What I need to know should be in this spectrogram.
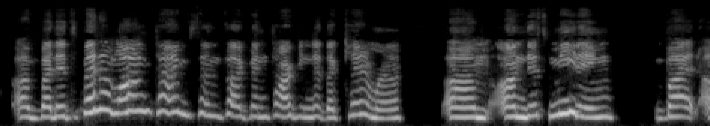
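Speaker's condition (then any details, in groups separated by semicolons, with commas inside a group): Cerebral palsy; speech progress over almost two years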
